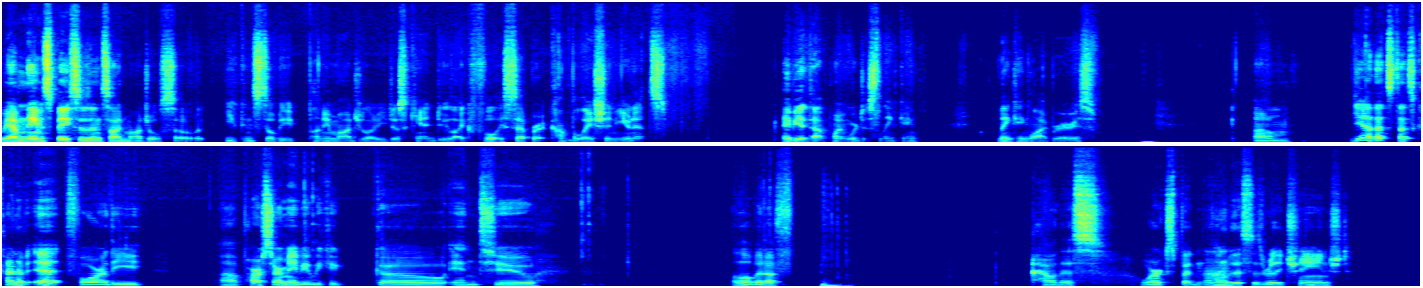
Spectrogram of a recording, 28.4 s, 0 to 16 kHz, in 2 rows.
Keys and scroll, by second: 20.3 Return, 22.4 Return.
